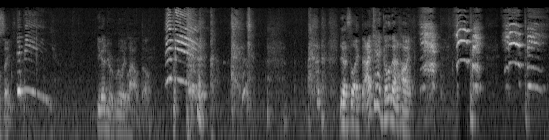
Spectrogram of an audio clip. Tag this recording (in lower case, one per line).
inside a small room
speech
